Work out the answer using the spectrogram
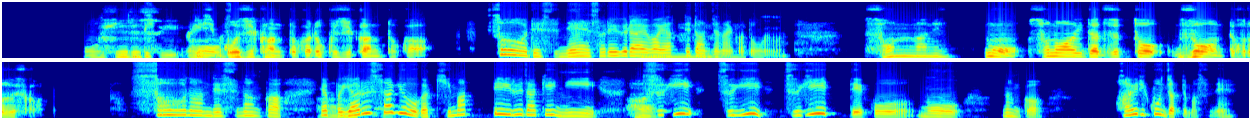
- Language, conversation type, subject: Japanese, podcast, 趣味に没頭して「ゾーン」に入ったと感じる瞬間は、どんな感覚ですか？
- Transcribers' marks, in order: none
